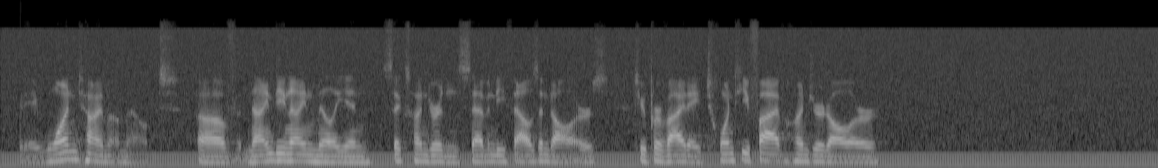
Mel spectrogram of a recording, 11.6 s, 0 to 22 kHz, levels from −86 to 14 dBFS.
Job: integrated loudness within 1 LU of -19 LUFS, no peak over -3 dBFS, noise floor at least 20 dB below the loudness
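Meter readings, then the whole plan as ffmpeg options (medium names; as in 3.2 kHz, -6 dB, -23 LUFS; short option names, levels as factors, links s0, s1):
hum 60 Hz; highest harmonic 240 Hz; hum level -39 dBFS; noise floor -40 dBFS; noise floor target -48 dBFS; loudness -27.5 LUFS; peak level -9.0 dBFS; loudness target -19.0 LUFS
-> -af "bandreject=f=60:t=h:w=4,bandreject=f=120:t=h:w=4,bandreject=f=180:t=h:w=4,bandreject=f=240:t=h:w=4"
-af "afftdn=nr=8:nf=-40"
-af "volume=2.66,alimiter=limit=0.708:level=0:latency=1"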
